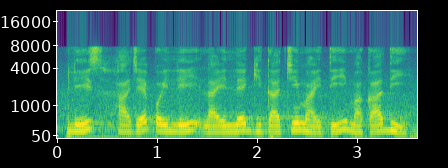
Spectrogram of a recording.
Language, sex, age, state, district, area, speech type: Goan Konkani, male, 18-30, Goa, Bardez, rural, read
